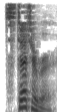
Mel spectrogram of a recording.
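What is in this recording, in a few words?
"stutterer", English, uk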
